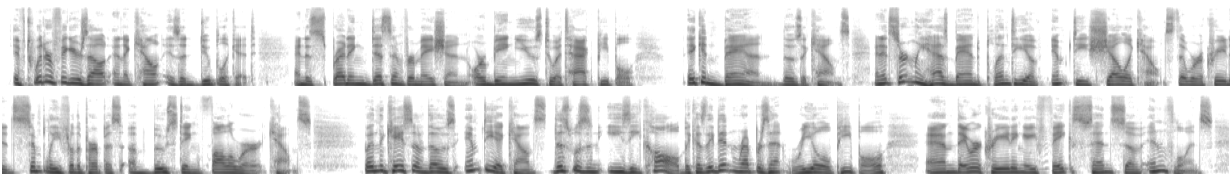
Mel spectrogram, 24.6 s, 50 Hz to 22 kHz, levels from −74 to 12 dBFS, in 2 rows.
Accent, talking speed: American, 180 wpm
